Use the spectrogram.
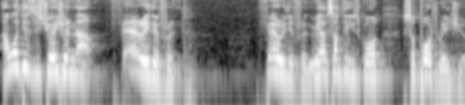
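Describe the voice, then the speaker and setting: With audible room echo, a man with a dark, mellow tone and a high pitch talks at a fairly quick pace with lively intonation. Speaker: economist presenting study. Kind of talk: conference presentation. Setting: conference with audience.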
